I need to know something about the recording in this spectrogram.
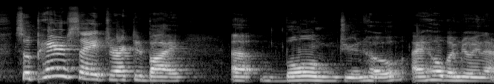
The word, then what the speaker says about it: Bong Joon-ho: was saying I am American I was saying bong joon-ho and I said like five times and then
